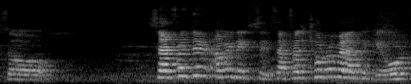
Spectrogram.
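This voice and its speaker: A woman's voice: high-pitched, animated, normal speed, a bit bright, faint music behind. A woman hosting a live sales stream, reading viewer comments aloud in an enthusiastic, chatty patter. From Bangladesh. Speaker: online saree seller hosting a live stream. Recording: roomy echo.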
